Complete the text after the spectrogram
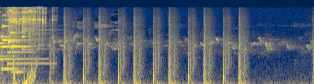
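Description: Quick footsteps patter steadily on the ground.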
